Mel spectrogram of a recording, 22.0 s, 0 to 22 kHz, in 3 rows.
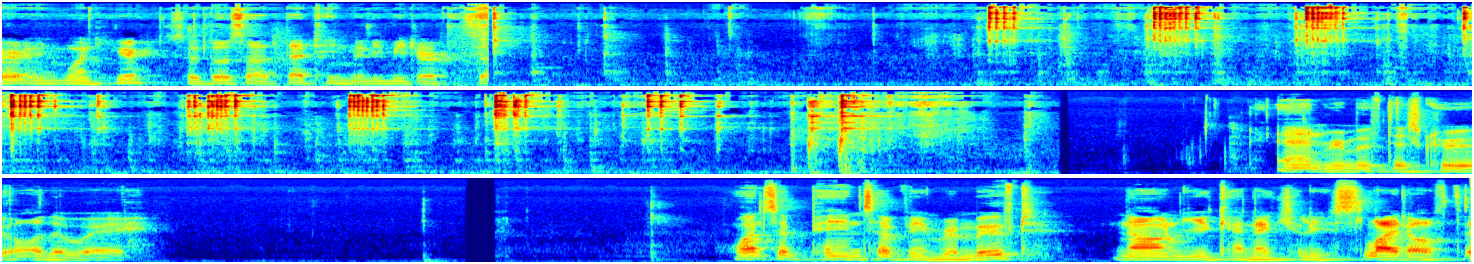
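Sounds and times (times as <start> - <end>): ratchet wrench clicking: 4.9 - 11.1.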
